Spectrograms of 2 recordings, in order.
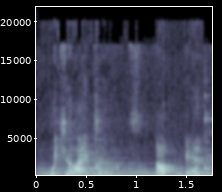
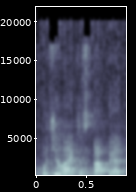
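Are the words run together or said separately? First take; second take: Separately; Run together. First: The words are said slowly and kept separate. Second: The words are said fast and run together. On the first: "padahal bukan" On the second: "kalau native speaker sudah ngomong cepat"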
